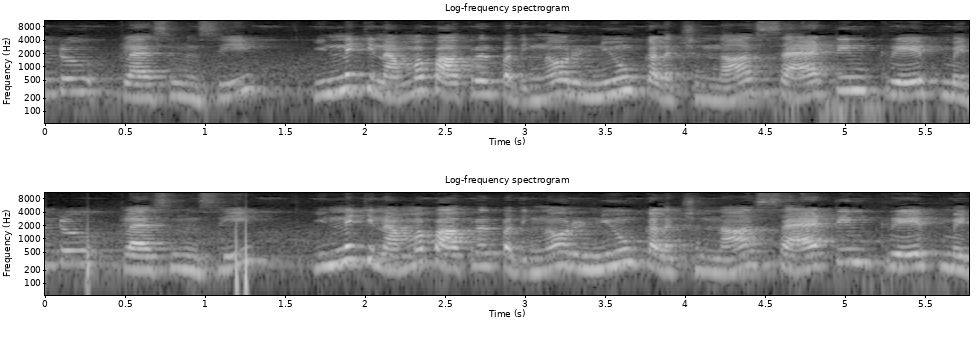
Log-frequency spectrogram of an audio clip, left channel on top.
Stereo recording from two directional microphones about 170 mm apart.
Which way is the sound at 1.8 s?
35° left (ahead or behind).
